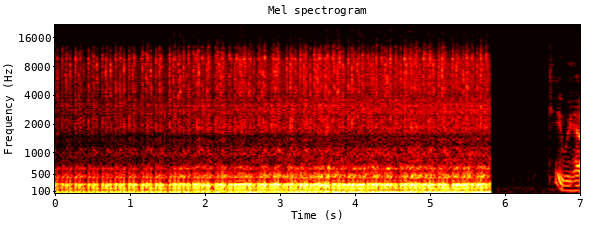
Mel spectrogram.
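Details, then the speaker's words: 1998 Honda CBR600 F3 four-cylinder idling through a loud, corroded Yoshimura slip-on exhaust, before polishing. Crisp, even steady beat, no rattles or misfires, then shut off: running healthy. "all right let's start this thing up too it sounds like loud exhaust"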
